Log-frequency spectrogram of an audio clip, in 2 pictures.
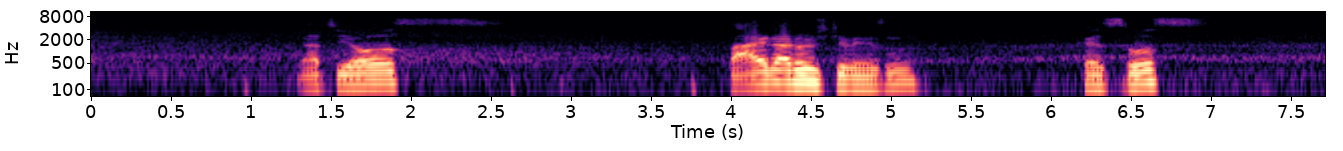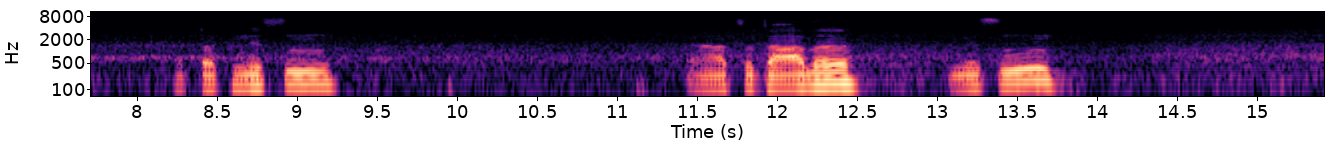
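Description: A large crowd murmurs and hums steadily in a stadium.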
